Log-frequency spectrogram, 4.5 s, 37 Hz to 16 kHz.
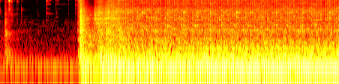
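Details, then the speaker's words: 1962 Ford Falcon inline engine, not run in 25 years, after timing fix, starting with key on original coil and wiring: catches after a quiet second, idles with rough low knock three or four a second; owner hears lower-end noise. "that's not good I don't know how well the video is picking it out but nothing got a lower-end noise"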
